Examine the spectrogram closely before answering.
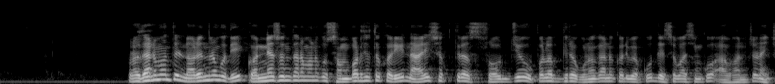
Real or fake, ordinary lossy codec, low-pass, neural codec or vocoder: fake; none; 7.2 kHz; codec, 24 kHz, 3.1 kbps, DualCodec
